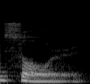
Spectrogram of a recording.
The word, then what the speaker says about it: Saul: 사울의 영어 발음 Saul, 과거 진행이 이 단락 속에 나오네요.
